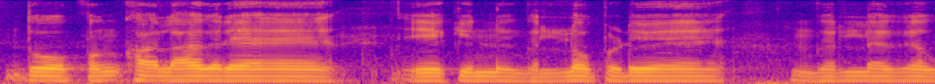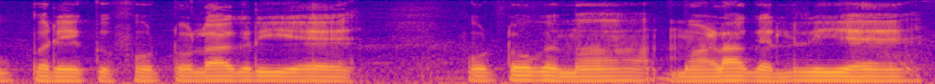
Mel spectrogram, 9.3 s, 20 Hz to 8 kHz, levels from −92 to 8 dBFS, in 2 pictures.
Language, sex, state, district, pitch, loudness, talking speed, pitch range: Marwari, male, Rajasthan, Churu, 110 Hz, -16 LUFS, 155 wpm, 105-110 Hz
